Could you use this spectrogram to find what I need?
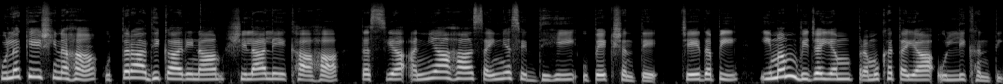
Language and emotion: Sanskrit, neutral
